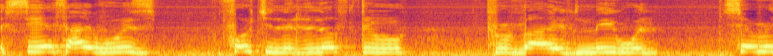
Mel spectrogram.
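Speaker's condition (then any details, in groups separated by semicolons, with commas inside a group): Cerebral palsy; able to speak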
